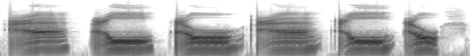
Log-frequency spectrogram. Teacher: yang berkontraksi nanti adalah bagian tengah tenggorokannya yang disebut dengan katup epiglotis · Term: huruf ain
